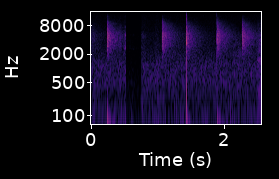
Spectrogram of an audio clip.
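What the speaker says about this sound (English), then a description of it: "He's slapping the top surfaces of wings together to make that snap." A male manakin makes sharp wing snaps by slapping the tops of his wings together, five crisp, loud, isolated cracks spaced about half a second apart with a brief silence after the second.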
